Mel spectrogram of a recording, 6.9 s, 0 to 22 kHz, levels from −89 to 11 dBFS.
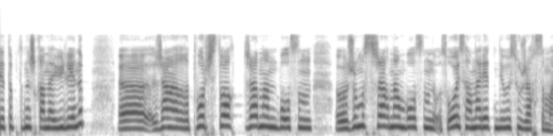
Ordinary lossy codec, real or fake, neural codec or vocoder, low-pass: none; real; none; none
